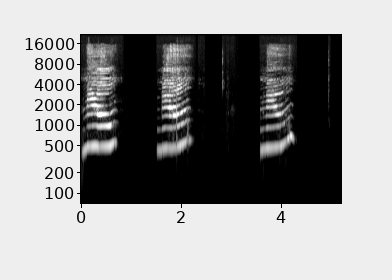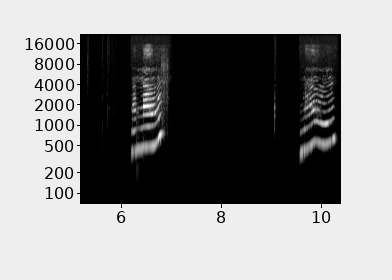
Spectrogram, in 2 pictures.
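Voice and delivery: very high squeaky meow; high-pitched kitty call; cat meow. Pretend.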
